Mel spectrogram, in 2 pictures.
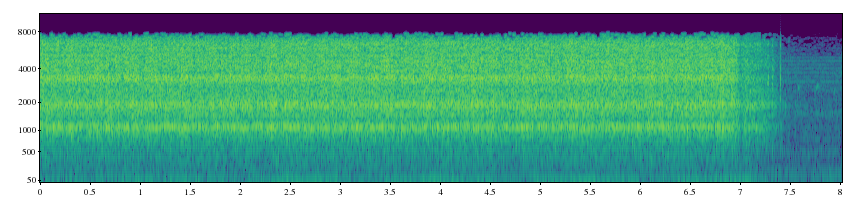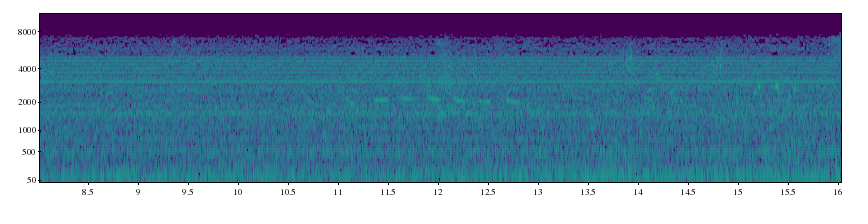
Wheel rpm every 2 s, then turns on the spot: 160, 160, 160, 110, 0, 0, 0, 0.
none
